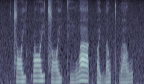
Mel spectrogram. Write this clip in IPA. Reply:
t͡s ɔː˧ j ʊ˥ k̚ l ɔː˥ j t͡s ɔː˨˧ j t̪ʰ iː˨˥ w aː˥ k̚ p ɐ˨˩ j n̪ ɐ˧ w kʷʰ aː˨˧ w

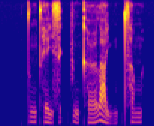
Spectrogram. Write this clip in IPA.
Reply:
t̪ ʊ˨ ŋ t̪ʰ e˨˩ j s ɪ˨˥ k̚ f ɪ˨˩ ŋ kʰ œː˨˥ l aː˨˩ j m ɐ˨ p̚ t͡sʰ ɐ˧ m

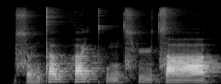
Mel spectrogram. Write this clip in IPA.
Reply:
s ɵ˨˥ n t̪ ɐ˥ w h ɐ˥ j kʷʰ ɪ˨ ŋ t͡sʰ yː˨˧ t͡s aː˧

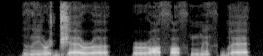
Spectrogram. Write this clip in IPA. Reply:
ð ĩ ɹ d͡ʒ ɛ ɹ ə | ɹ ɒ θ ɔ θ m ĩ θ b ɛ

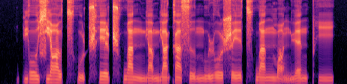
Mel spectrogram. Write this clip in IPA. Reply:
p j o˦ ʊ̯ ɕ j ɑ˥˨ ʊ̯ t͡sʰ ṵ˨˩ ʈ͡ʂʰ e˦ ɪ̯ ʈ͡ʂʰ w a˥˨ n m j ä˨˦ m j ä˦ k ä˥˨ s ɹ̩˨˦ n̪ u˨˦ ɻ o˦ ʊ̯ ʂ e˦ ɪ̯ t͡sʰ w a˦ n m ɑ̰˨˩ ŋ ɥ ɛ˥˨ n pʰ i˦

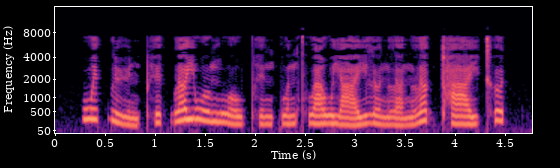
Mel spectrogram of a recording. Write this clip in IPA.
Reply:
w ɪ˥ k̚ l yː˨˩ n pʰ ɪ˧ k̚ l ɐ˥ j w ʊ˧ ŋ w o˨˧ w pʰ ɪ˨ ŋ kʷ ɐ˧ n kʷʰ aː˧ w j aː˨˥ j l ɵ˨ n l ɐ˨˧ n l ɐ˥ k̚ pʰ aː˨ j kʰ ɵ˥ t̚

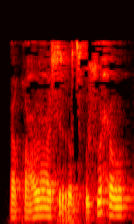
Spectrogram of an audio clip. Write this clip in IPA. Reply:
ʏ˨ qʷ ə˨ ʕ u˧ ʕ ʏ˨˦ s r o˨ t͡sʼ ə˨ sʷ i˦ ħ o˧

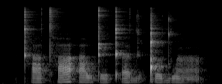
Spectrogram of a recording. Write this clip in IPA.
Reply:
kʰ a tʰ a ʔ a w ʈ e kʼ ɐ d ɵ ǃ o d w ã

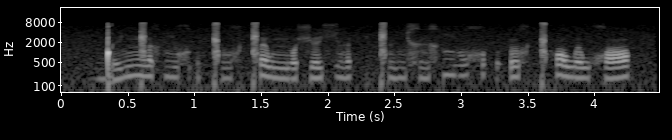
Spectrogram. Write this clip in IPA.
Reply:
ɡ͡ǃ e ʎ ŋ͡ǁ ɘ x ʎ u x ʔ ə̤ ǁ ɔ̤ x ǁ ɛ w ɲ ɔ ʃ e ç ɛ̤ | ǁ ɛ̤ ʎ x ɛ̤ x ʎ ɔ̤ x | ʔ ɵ x ǁʰ ɔ w ə w x ɒ

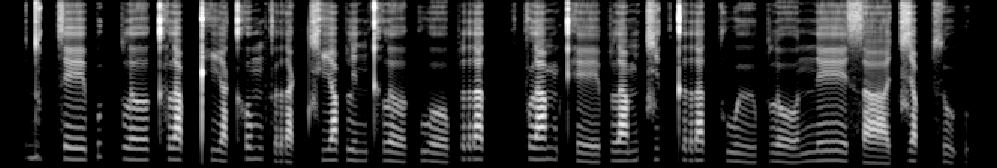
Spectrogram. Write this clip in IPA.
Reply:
d u˦˥ k̚ s eː˧ p ɯ˥˩ k̚ p l ɤː˧ kʰ l a˦˥ p̚ kʰ i˨˩ a̯ kʰ o˥˩ m k r a˨˩ k̚ t͡ɕʰ i˦˥ a̯ p l i˧ n kʰ l ɤː˩˦ k w oː˨˩ p r a˥˩ t̚ | k l a˥˩ m kʰ eː˨˩ p l a˦˥ m t͡ɕ ɯ˦˥ k̚ t r a˦˥ t̚ k w ɯː˩˦ p l oː˩˦ n eː˥˩ s aː˨˩ t͡ɕ a˥˩ p̚ s u˨˩ ʔ

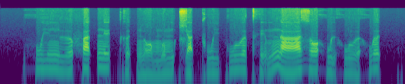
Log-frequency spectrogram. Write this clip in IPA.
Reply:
h w i˧ ŋ ɨ˨˦ ə̯ f a˦˥ t̚ n e˦˥ t̚ k ə˨˩ t̚ n ɔ̤˨˩ m o˨˦ m t͡ɕ a˨˩ t̚ k w i˧˩ k w u˧ ə̯ t̪ʰ ḛ˧˥ m n aː˨˦ z ɔ˧ h w ɨ̰˧˨ h w u˧˩ ə̯ h w ə˦˥ t̚

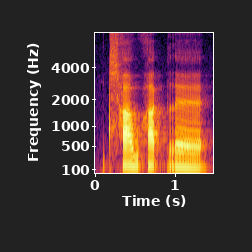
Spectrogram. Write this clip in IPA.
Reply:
t͡ɕʰ a˧ w h a˦˥ k̚ p r ɛː˨˩

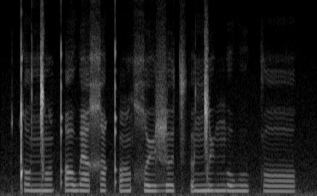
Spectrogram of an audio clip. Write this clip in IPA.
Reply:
ǃ ɔ ŋ͡ǀ ɔ̃ qʼ ɔ w æ χ ɛ qʼ ɔ̃ χ y ɮ ɵ t͡sʼ ɵ ŋ͡ǀ y ŋ o w u k ɔ

